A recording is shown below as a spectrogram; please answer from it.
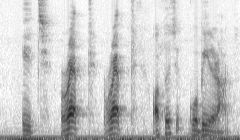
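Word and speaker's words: wrath: এর last one মানে last যে ওয়ার্ডটি সেটি হলো ডাব্লিউ আর এ টি এইচ, র্যাথ। ডাব্লিউ এ ডাব্লিউ আর এ টি এইচ, র্যাথ।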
